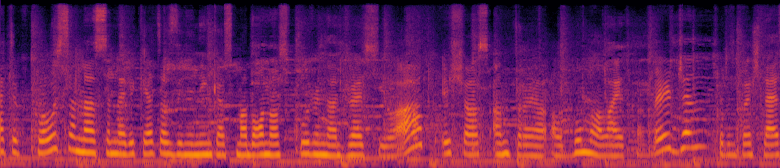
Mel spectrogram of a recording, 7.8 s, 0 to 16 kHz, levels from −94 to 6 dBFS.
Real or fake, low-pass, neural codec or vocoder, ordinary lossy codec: fake; 14.4 kHz; codec, 44.1 kHz, 7.8 kbps, DAC; AAC, 64 kbps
